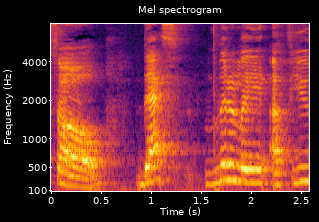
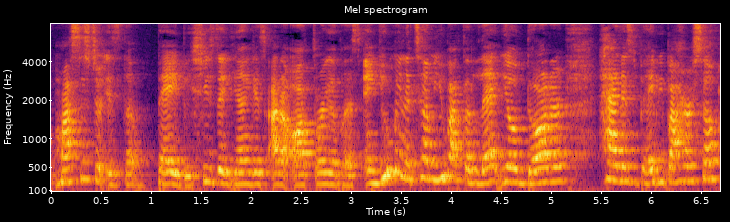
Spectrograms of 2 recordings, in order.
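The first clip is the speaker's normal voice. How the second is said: ordinary talk, nothing marked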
